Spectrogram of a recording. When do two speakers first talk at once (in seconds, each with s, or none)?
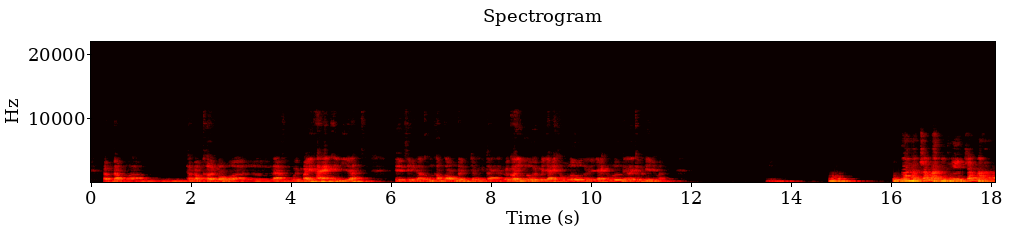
none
